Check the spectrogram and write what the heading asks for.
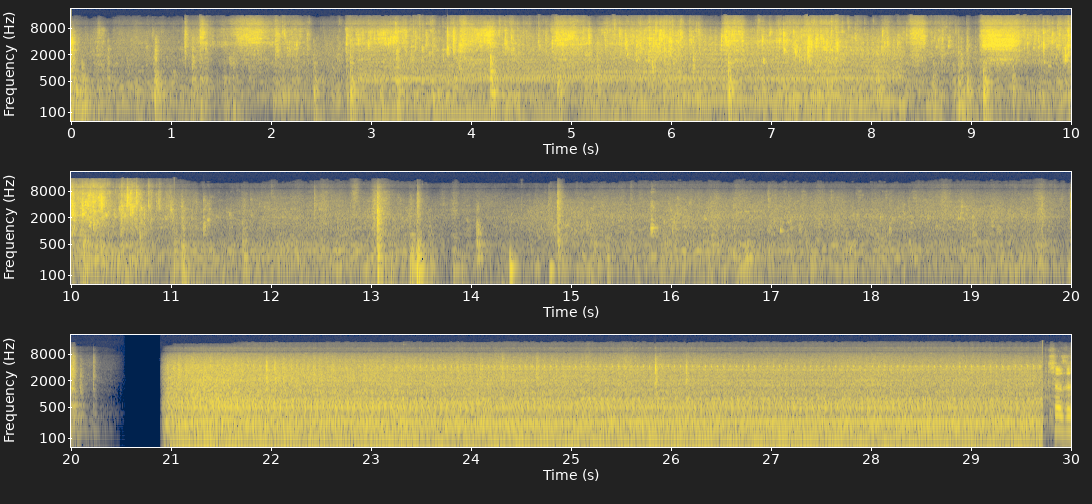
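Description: Water running and splashing as hair is rinsed in a sailboat's small head, strongest for the first ten seconds, then quieter clicks and knocks. After a short break about twenty seconds in, a steady mechanical hum with several even tones takes over.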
